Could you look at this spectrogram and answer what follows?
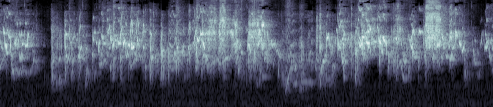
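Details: Budgies kept as pets produce nonstop scratchy warbling and sharp chirps after a brief opening pause, sounding like an excited group.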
